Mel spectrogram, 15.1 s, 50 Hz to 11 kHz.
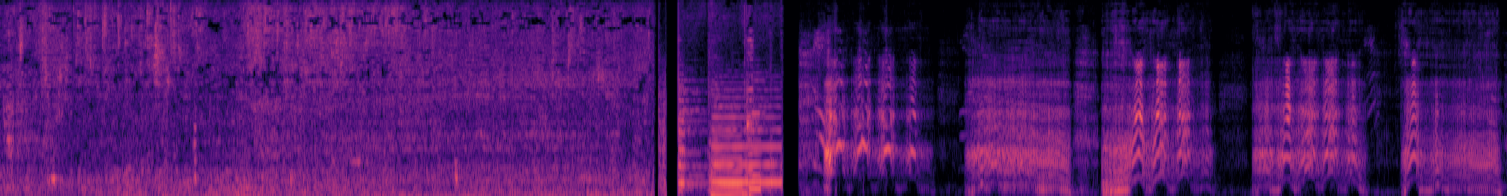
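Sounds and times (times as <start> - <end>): dog barking and growling: 8.1 - 15.0.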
